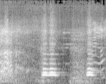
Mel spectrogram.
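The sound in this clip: A train's whistle gives two short, tonal blasts, roughly a second apart, over a low rumble as the train arrives at a station.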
